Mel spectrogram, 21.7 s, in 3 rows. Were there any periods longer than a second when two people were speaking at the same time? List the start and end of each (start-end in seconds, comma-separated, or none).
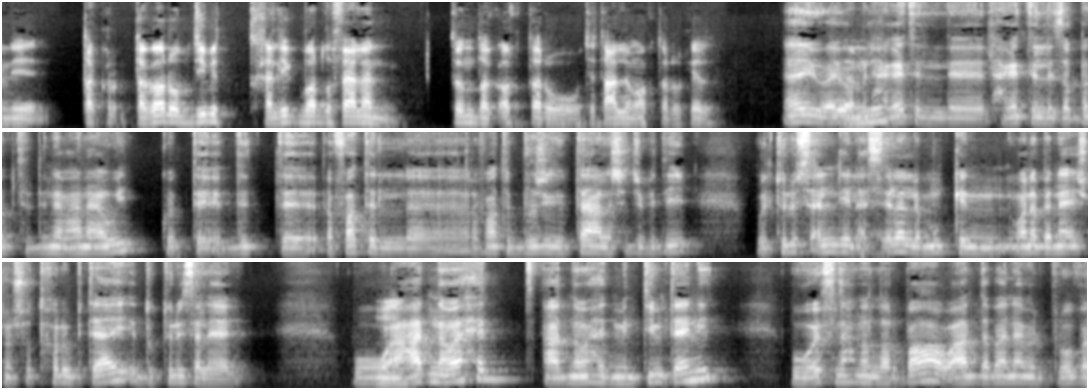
none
